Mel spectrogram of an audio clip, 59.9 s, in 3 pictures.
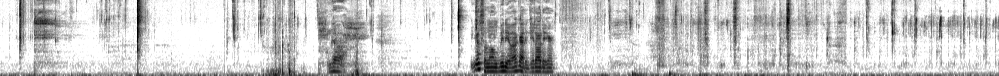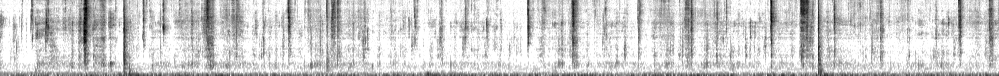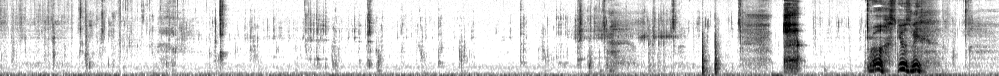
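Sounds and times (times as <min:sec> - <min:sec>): chewing corn on the cob: 0:11.2 - 0:54.0.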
